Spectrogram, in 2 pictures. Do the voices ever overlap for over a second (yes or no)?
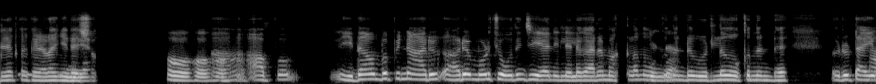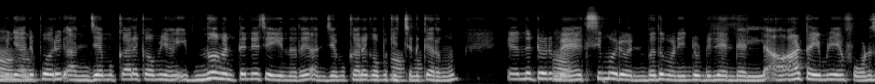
no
